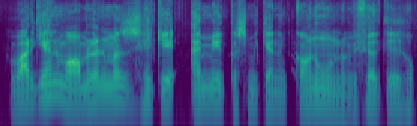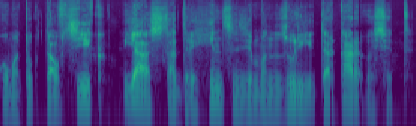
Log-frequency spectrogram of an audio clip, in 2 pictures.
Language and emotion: Kashmiri, neutral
